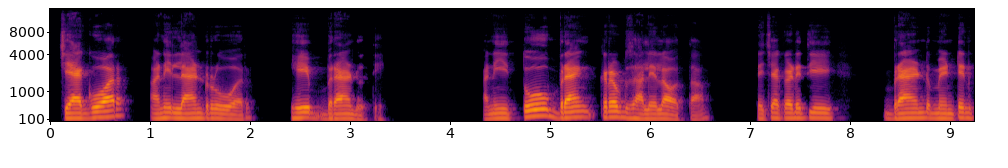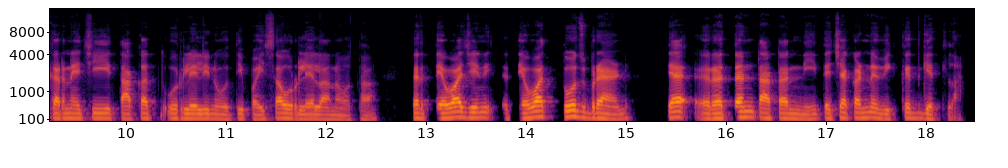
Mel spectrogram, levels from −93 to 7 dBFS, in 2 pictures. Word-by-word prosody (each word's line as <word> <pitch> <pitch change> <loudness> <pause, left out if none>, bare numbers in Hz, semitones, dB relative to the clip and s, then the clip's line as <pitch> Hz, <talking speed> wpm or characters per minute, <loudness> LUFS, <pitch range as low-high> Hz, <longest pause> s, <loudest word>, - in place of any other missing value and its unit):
Jaguar 135 +7 +5 0.3
आणि 120 +3 -1
Land 120 0 +1
Rover 110 -1 -2 0.4
हे 135 +1 +4
brand 115 -3 0
होते 85 - -15 1.0
आणि 120 +3 -3 0.2
तो 170 +4 +5
बँकरप्ट 145 0 +3
झालेला 115 -1 -1
होता. 95 -1 -5 0.5
त्याच्याकडे 125 +3 -1
ती 125 -2 -3 0.6
ब्रँड 125 +1 +4
मेंटेन 120 +2 -1
करण्याची 120 0 -2
ताकद 110 +2 -3
उरलेली 115 -1 -1
नव्हती. 105 0 -6
पैसा 100 +3 -3
उरलेला 105 -3 -1
नव्हता. 95 0 -10 0.4
तर 125 - +1
तेव्हा 130 +4 +6
जेनी 135 +1 -1 0.2
तेव्हा 120 +6 +3 0.2
तोच 150 -2 +4
ब्रँड 115 -4 +1 0.4
त्या 145 +1 +6
अ, 115 - -2
रतन 145 +4 +3
टाटांनी 115 -3 0
त्याच्याकडनं 130 +2 -1
विकत 120 +3 -5
घेतला. 110 -3 -7
120 Hz, 115 wpm, -25 LUFS, 110-130 Hz, 1.0 s, तेव्हा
